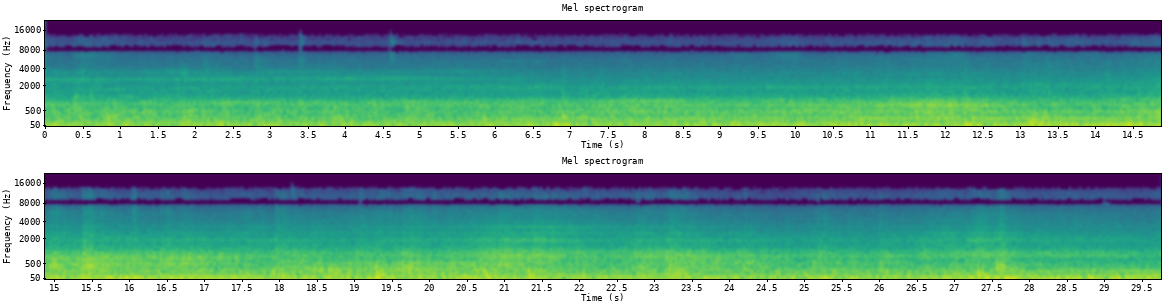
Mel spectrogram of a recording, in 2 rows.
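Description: Running noise inside a Hanshin 1000 series electric train car at speed: steady rumble of wheels on rail with some clickety-clack, and a faint steady hum from its Mitsubishi IGBT VVVF traction equipment. The noise swells a little about halfway through as the train runs past a station platform.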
